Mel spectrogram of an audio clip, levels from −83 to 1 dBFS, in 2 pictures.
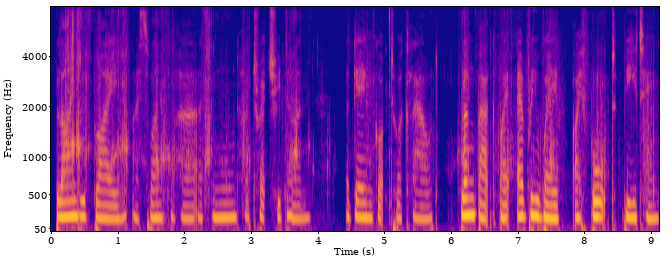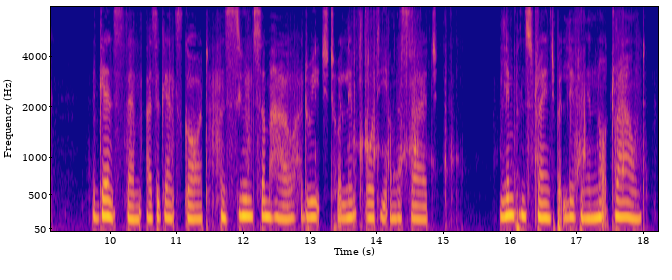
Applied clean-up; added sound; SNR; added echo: neural mask model RNNoise.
